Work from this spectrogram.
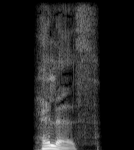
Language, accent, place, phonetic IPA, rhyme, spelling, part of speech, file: German, Germany, Berlin, [ˈhɛləs], -ɛləs, helles, adjective, De-helles.ogg
- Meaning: strong/mixed nominative/accusative neuter singular of helle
